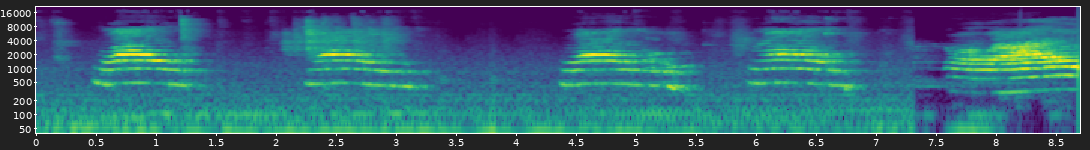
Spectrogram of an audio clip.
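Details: Repeated meows from a cat, intended to attract other cats: five drawn, slightly descending meows spaced about every one and a half seconds, the last one louder and more strained.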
